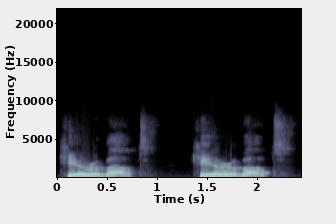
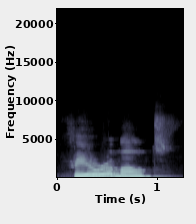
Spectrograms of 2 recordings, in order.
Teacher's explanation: if we add any word having the vowel initial sound we add the r sound over there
